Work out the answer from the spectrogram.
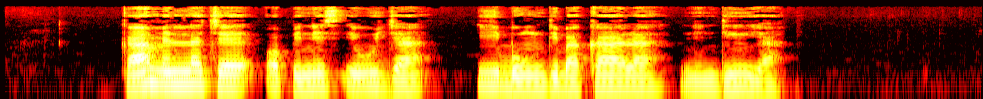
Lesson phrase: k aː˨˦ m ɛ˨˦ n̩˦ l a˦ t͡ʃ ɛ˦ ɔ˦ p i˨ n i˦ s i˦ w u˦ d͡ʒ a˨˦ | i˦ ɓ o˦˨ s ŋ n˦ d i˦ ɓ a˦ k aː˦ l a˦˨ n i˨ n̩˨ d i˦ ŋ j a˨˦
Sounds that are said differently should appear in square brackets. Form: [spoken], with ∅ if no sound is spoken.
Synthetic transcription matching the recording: k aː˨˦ m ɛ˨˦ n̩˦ l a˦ t͡ʃ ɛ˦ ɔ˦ p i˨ n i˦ s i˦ w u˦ d͡ʒ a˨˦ | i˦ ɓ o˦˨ [∅] ŋ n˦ d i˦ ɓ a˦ k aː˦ l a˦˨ n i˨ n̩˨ d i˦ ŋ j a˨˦

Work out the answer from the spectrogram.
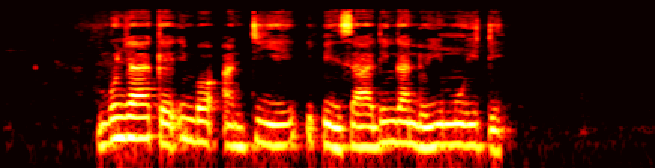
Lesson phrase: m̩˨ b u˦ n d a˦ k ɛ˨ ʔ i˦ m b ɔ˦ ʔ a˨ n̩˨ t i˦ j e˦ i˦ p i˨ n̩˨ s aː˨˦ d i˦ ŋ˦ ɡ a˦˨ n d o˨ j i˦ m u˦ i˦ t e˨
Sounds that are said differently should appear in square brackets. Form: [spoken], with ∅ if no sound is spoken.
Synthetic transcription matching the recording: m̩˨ b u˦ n [d͡ʒ] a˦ k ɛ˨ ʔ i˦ m b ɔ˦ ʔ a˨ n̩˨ t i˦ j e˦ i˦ p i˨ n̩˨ s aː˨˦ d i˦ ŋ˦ ɡ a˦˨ n d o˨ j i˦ m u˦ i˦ t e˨

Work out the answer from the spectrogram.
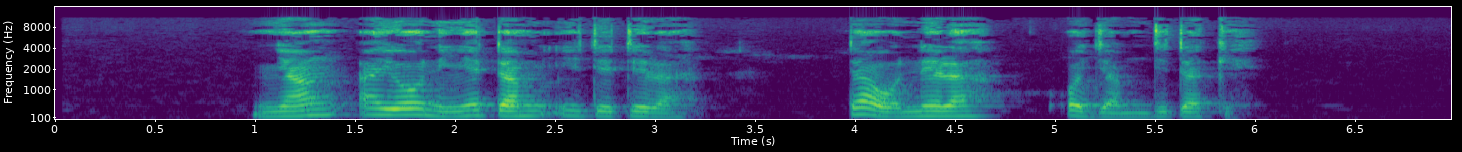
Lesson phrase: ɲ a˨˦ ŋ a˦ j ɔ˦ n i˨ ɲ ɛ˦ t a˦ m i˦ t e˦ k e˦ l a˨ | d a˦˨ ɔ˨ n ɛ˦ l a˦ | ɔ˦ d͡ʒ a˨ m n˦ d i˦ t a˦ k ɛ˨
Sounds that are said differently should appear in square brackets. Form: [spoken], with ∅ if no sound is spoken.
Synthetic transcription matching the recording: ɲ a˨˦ ŋ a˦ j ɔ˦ n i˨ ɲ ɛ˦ t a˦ m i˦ t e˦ [t] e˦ l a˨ | [t] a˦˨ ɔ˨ n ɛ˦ l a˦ | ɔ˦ d͡ʒ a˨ m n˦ d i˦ t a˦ k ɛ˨

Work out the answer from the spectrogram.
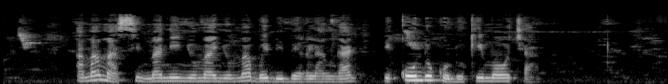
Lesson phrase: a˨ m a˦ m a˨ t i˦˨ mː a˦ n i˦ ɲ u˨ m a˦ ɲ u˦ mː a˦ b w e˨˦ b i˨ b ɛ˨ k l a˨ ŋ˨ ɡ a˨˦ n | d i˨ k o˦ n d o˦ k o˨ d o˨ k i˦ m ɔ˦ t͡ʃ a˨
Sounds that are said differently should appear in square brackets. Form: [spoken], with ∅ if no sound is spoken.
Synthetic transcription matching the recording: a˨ m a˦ m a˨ [s] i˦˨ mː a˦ n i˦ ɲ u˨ m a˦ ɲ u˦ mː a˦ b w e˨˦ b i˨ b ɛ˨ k l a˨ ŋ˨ ɡ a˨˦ n | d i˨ k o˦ n d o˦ k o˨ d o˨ k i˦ m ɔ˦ t͡ʃ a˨

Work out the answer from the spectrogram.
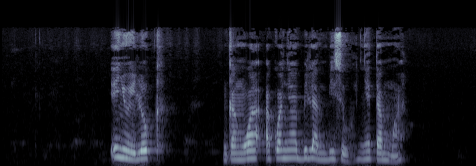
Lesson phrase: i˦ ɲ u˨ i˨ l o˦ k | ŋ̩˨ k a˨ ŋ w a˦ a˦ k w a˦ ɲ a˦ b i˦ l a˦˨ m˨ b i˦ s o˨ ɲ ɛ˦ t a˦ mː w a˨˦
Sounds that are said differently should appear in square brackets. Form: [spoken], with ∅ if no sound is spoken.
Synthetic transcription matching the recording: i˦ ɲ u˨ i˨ l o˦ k | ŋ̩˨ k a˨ ŋ w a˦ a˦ k w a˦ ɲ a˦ b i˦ l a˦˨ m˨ b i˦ s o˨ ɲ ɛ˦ t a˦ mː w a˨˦

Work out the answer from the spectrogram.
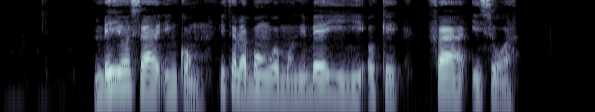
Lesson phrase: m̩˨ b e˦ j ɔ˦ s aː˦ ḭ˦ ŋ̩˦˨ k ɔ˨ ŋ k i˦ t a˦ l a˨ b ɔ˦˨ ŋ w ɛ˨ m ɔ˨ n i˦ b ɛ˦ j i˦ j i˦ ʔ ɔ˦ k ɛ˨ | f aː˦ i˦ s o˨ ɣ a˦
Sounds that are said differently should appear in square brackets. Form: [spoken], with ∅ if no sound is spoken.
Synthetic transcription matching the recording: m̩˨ b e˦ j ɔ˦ s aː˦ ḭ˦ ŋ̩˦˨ k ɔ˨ ŋ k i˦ t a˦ l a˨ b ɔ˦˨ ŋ w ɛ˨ m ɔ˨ n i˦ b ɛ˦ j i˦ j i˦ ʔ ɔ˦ k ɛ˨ | f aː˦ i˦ s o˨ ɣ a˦

